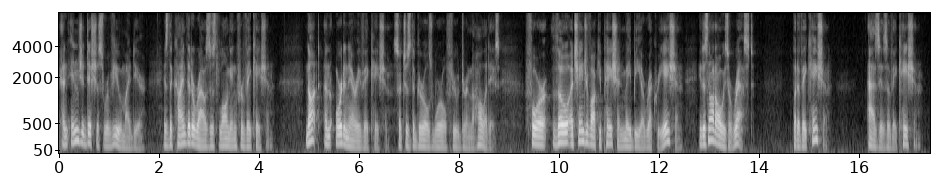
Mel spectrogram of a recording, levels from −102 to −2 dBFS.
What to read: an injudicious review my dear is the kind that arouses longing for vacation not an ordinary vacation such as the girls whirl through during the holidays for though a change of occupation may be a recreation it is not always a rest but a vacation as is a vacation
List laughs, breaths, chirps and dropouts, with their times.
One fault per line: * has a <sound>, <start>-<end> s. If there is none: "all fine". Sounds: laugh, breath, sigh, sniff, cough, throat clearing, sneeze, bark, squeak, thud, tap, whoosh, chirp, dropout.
all fine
